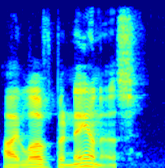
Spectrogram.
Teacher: the focus word and the International pattern so in this case we have that rising and deep falling intonation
